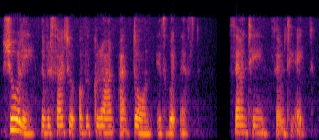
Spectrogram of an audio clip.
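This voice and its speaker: Low, creaky woman reading scripted study. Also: level tone, unhurried, mellow. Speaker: reader of religious study text. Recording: dull, muffled lo-fi recording.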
